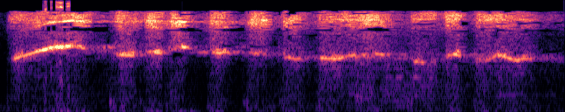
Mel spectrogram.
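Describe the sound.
A person whistles to trigger a whistle-activated key finder, producing a rapid series of short, high, warbling whistle notes that are loud and fluttering throughout.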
